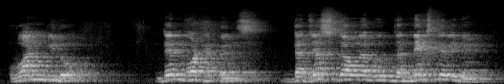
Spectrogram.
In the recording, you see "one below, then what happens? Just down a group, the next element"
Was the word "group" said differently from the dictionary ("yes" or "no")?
yes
